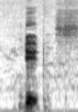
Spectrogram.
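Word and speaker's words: debt: B silent होता है तो इसमें भी टी से अगर पहले आया बी बी आया है तो वो भी साइलेंट हो जाएगा जैसे डीई बी टी तो इसको क्या पढ़ेंगे डेट और डाउन और ये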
